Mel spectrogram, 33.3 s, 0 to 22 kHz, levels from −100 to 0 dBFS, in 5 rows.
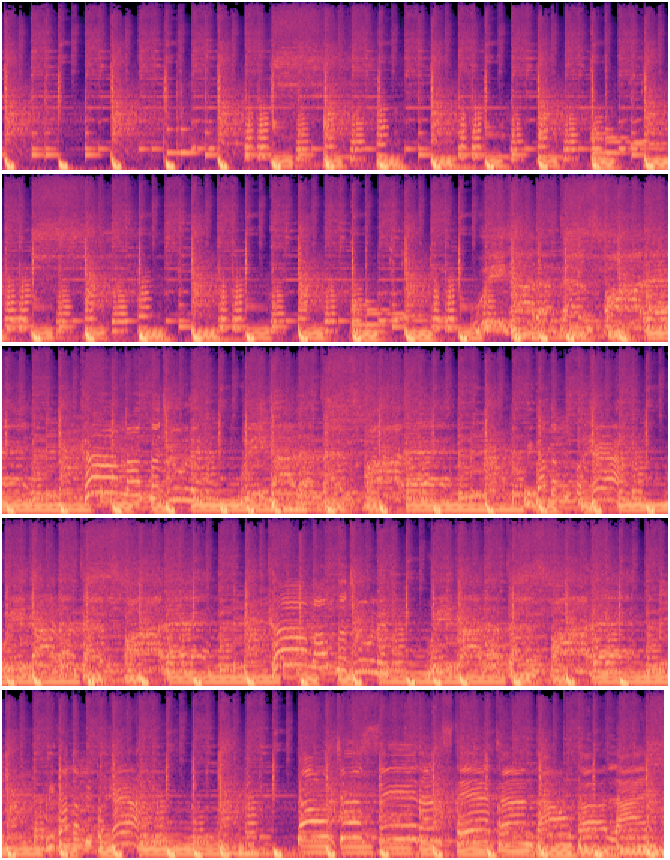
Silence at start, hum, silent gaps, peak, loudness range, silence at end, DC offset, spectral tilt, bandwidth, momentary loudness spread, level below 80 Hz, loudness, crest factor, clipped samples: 0 s; none; none; -2 dBFS; 3 LU; 0 s; under 0.1%; -5 dB/octave; over 20 kHz; 4 LU; -24 dBFS; -18 LUFS; 16 dB; under 0.1%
